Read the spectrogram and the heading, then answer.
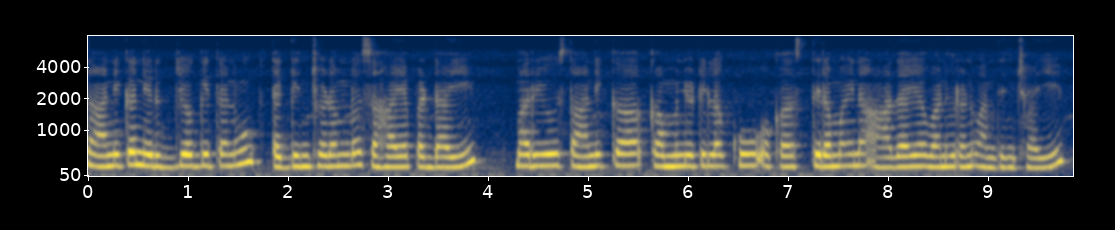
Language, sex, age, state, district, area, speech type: Telugu, female, 30-45, Andhra Pradesh, Eluru, rural, spontaneous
